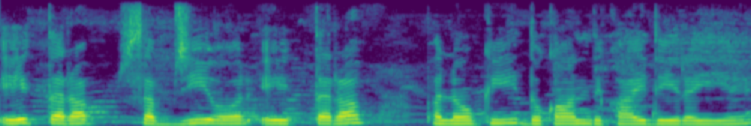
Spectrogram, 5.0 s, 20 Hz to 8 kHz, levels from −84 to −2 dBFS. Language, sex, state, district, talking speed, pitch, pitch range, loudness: Hindi, female, Chhattisgarh, Bilaspur, 170 wpm, 220 Hz, 210-230 Hz, -15 LUFS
